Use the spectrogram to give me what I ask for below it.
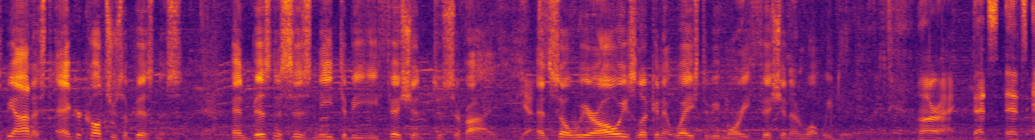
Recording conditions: busy venue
